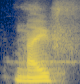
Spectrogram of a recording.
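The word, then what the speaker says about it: knife: तो rule number 1 बता रहे हैं कि के is silent in the following words, कि दर्ज झेल अल्फाज में के साइलेंट है। ठीक है, ये देखें के को रेड से हाईलाइट किया है। नाइफ, नी, नॉट, no, knock, night, knob, नील। ठीक है, के सब में साइलेंट है।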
